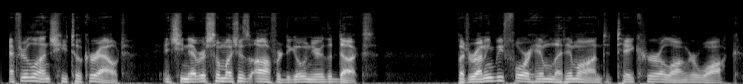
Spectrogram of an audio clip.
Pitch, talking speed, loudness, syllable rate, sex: 120 Hz, 250 wpm, -17 LUFS, 6.3 syllables/s, male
